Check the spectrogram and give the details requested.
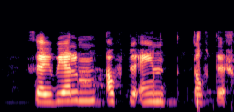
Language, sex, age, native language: Icelandic, female, 10, Polish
